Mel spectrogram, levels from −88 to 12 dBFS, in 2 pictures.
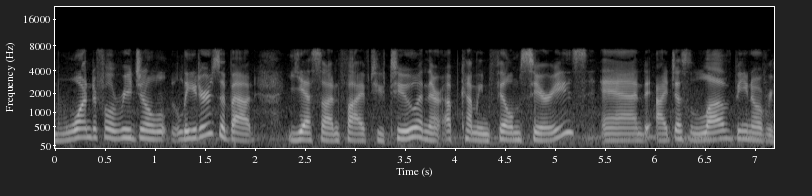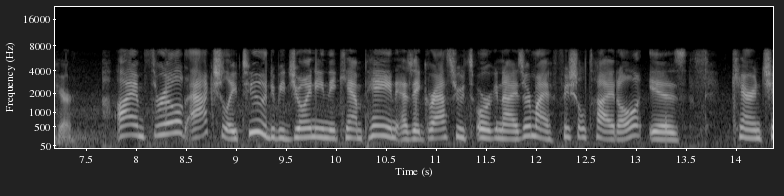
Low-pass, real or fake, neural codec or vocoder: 7.2 kHz; real; none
